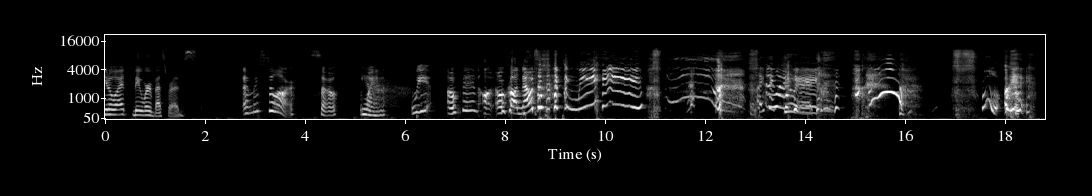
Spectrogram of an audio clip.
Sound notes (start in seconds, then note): 6.3 laughing; 11.5 screams; 15.3 screams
